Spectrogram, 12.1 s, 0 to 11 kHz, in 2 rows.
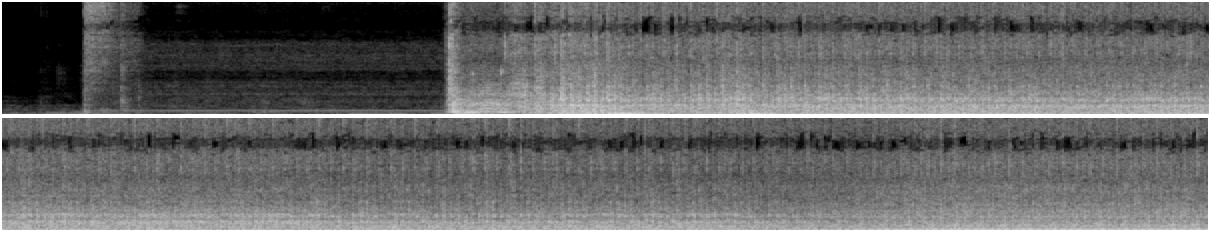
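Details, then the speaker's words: Peterbilt 359 diesel after the power steering system was cleaned, reconnected and topped up with oil: steering held at full lock makes the idle note drop and deepen as the pump loads up. Normal hydraulic pressure, and the steering feels smooth. "now when you get all the way to the end and i hold it there you can hear the motor load up that's a good sign that we've got hydraulic pressure"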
